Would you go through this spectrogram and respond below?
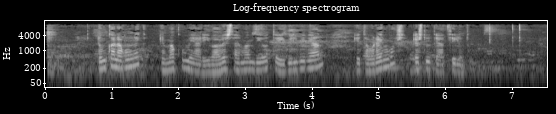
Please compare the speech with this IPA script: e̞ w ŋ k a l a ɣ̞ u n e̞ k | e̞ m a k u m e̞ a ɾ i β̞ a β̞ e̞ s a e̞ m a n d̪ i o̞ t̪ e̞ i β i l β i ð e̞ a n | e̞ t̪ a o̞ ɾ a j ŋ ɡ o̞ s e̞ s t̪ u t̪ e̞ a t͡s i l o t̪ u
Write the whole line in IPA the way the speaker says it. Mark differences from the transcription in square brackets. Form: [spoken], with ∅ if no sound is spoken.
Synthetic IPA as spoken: e̞ w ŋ k a l a ɣ̞ u n e̞ k | e̞ m a k u m e̞ a ɾ i β̞ a β̞ e̞ s a e̞ m a n d̪ i o̞ t̪ e̞ i β i l β i ð e̞ a n | e̞ t̪ a o̞ ɾ a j ŋ ɡ o̞ s e̞ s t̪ u t̪ e̞ a t͡s i l o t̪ u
